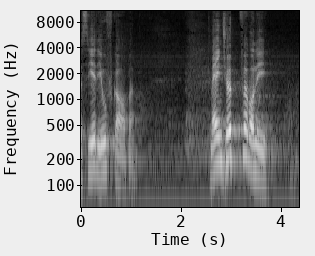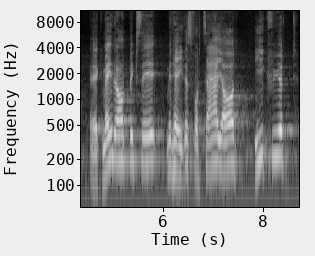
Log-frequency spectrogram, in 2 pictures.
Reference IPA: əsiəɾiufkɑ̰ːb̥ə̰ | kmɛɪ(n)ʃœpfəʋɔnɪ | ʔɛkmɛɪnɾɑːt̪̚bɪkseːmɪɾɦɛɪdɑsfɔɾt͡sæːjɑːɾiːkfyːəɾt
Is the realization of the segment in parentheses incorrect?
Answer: no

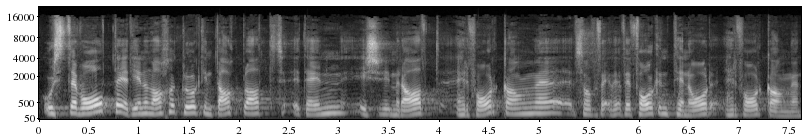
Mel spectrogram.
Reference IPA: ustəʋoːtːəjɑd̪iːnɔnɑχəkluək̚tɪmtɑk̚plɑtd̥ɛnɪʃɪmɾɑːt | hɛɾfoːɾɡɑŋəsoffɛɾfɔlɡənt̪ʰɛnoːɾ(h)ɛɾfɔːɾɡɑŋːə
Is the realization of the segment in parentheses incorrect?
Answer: no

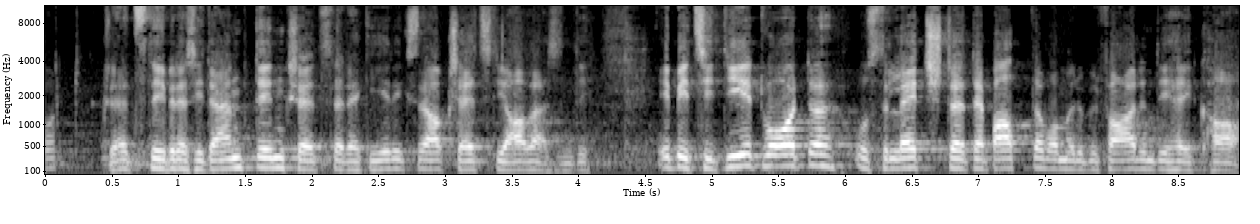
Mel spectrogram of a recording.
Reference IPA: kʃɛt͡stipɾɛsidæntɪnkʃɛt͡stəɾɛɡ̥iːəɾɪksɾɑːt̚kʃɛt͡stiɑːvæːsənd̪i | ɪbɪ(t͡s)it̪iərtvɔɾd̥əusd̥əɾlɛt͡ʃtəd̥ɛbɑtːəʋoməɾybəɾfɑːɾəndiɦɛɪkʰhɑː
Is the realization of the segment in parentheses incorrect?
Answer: no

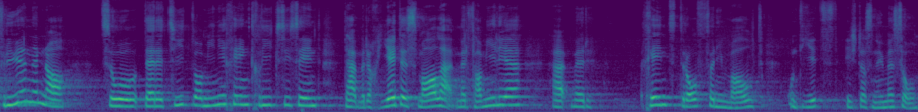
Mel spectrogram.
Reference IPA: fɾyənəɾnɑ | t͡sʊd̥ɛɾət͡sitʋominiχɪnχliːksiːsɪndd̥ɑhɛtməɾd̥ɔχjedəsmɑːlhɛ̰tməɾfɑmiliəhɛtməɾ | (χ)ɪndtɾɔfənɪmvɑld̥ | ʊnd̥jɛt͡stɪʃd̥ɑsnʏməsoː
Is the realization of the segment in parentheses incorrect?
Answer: no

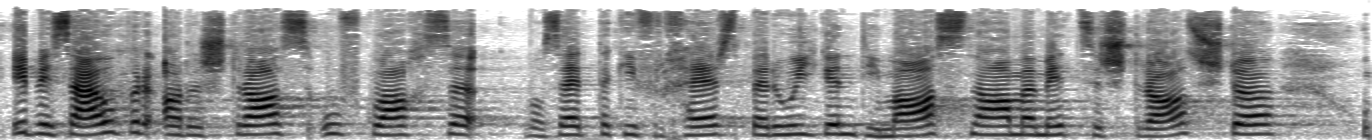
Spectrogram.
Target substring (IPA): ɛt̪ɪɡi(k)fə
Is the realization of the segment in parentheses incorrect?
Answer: yes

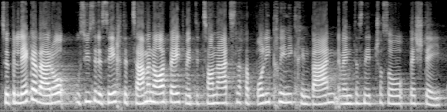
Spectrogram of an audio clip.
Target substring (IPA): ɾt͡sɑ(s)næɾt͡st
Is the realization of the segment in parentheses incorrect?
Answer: yes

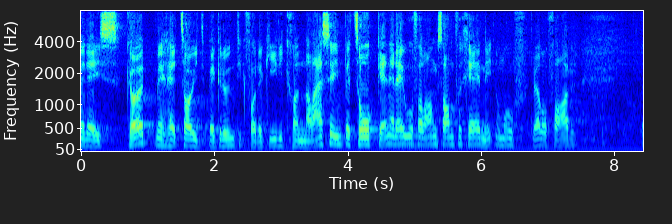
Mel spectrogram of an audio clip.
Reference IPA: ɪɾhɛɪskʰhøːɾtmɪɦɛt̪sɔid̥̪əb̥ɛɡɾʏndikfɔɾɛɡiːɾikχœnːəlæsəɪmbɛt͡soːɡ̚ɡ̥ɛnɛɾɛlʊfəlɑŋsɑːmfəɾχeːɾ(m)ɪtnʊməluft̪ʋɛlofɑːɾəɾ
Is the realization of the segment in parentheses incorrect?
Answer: yes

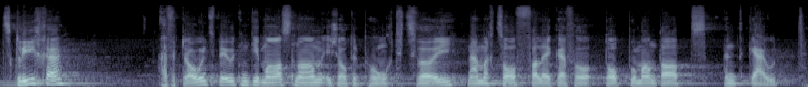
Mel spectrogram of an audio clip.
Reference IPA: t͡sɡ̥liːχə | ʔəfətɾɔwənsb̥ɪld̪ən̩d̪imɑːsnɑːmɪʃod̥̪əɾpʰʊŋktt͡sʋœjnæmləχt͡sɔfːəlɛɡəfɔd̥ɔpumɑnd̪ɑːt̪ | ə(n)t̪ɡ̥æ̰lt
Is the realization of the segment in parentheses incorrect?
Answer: no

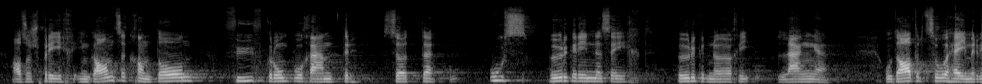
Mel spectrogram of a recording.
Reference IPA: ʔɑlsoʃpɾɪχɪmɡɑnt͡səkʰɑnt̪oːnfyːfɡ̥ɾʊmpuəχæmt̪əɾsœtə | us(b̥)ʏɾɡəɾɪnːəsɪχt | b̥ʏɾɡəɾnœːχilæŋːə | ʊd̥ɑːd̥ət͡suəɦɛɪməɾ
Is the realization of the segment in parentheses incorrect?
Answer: no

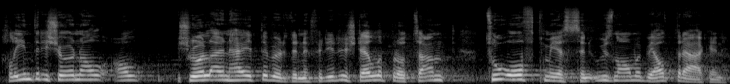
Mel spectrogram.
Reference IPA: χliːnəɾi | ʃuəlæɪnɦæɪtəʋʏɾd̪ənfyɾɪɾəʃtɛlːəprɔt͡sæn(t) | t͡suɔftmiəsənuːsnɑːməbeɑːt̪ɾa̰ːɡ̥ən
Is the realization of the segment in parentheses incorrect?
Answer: no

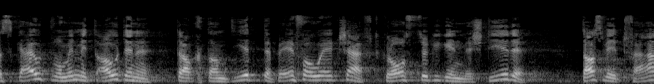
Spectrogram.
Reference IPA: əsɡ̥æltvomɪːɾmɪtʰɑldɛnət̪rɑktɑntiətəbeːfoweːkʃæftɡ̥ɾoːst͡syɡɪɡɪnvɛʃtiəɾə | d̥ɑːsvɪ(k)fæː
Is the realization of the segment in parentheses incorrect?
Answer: yes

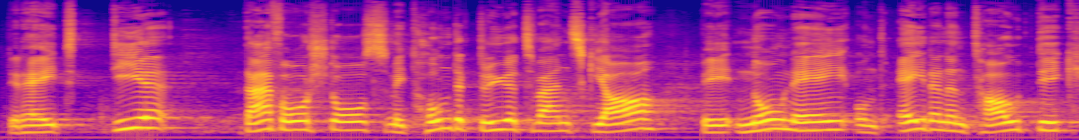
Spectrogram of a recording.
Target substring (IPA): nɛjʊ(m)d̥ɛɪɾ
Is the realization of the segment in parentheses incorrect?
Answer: yes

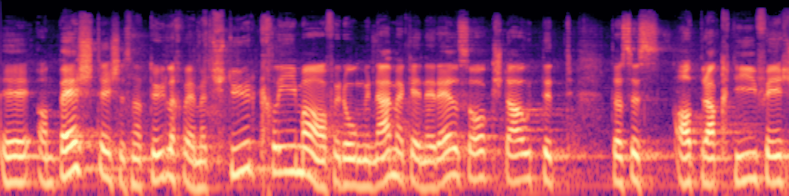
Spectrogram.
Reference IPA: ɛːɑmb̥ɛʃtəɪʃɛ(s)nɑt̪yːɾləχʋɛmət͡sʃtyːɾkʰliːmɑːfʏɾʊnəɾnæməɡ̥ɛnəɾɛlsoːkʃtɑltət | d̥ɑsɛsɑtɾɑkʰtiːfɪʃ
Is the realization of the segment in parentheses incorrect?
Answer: no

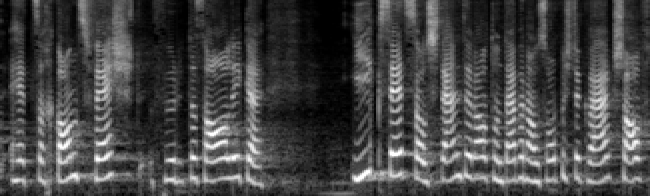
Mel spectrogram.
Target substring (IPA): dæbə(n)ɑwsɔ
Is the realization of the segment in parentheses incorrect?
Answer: no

